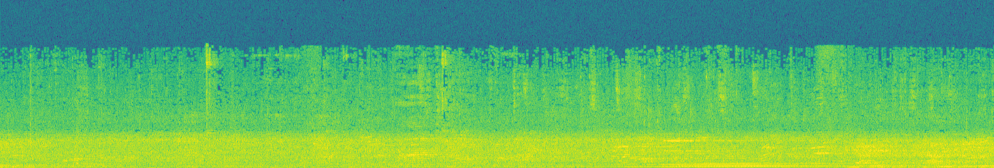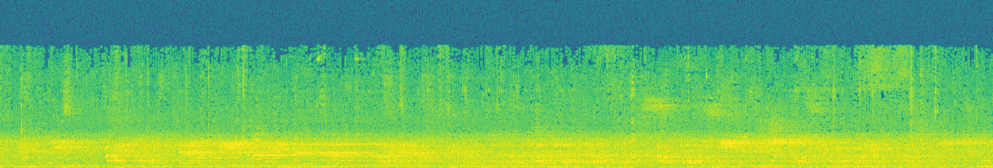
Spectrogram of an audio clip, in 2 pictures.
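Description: Busy railway station ambience at Cologne Central Station: a steady wash of crowd murmur and footsteps, with a train's tonal hum and rumble rising in the middle and continuing, moderately loud.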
